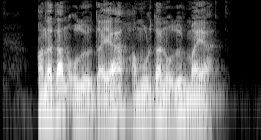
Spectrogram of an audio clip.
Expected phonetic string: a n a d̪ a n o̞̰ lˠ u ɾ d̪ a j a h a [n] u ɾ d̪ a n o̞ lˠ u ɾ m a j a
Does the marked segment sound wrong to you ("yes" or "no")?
yes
